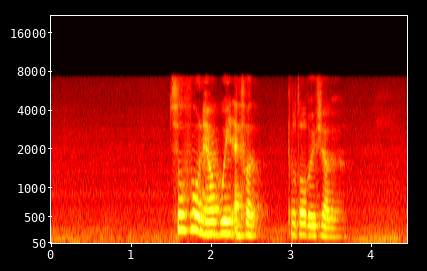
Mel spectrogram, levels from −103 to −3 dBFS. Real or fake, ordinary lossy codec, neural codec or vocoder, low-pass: fake; none; codec, 16 kHz, 0.8 kbps, ZipCodec; 7.2 kHz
